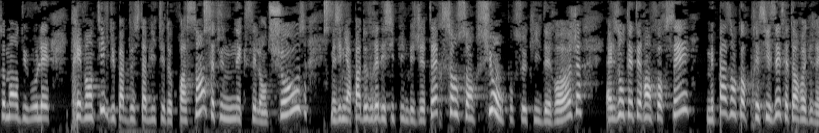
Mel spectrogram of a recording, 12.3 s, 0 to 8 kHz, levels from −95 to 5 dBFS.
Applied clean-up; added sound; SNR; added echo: classical method spectral subtraction.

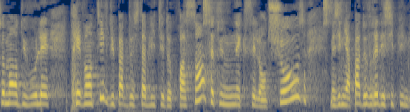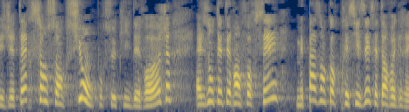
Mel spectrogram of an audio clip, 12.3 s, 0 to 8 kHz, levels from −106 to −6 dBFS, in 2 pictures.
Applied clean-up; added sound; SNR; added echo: none; Rattle (instrument); 12 dB; none.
